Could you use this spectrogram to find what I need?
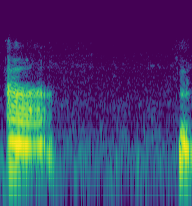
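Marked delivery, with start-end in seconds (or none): none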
